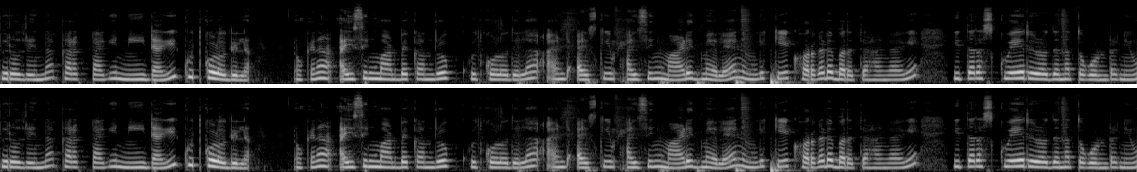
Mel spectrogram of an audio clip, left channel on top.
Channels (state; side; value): identical; both; correlation 1.00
